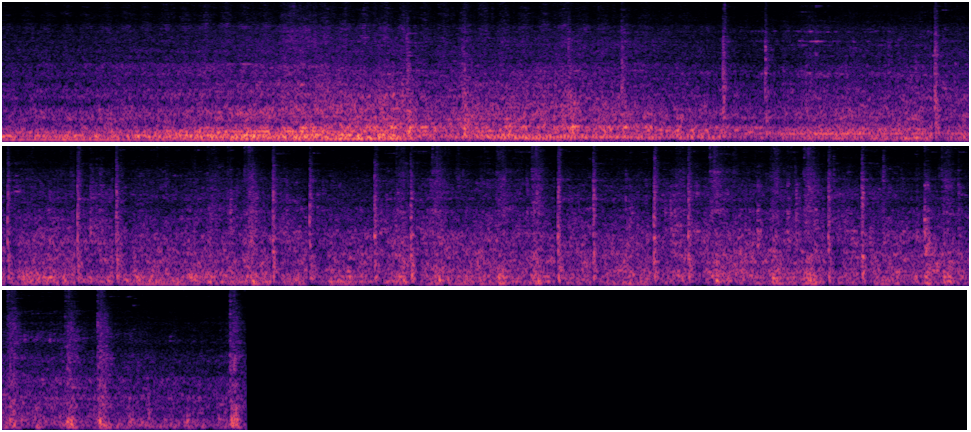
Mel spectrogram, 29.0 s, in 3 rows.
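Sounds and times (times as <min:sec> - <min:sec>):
diesel locomotive engine drone: 0:00.0 - 0:21.8
wheels clicking over rail joints: 0:03.2 - 0:21.8.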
